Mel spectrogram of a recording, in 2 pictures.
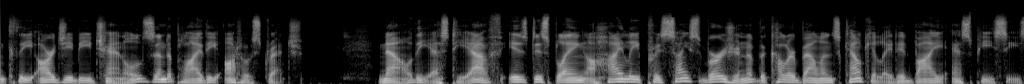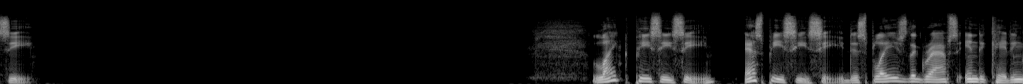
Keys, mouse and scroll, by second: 2.6 click, 8.0 click, 9.5-10.0 scroll down 4, 11.0-12.1 middle drag, 12.1 click, 12.8 middle click, 13.5 click, 13.7-16.0 middle drag, 16.6-17.1 scroll up 3, 19.2-19.7 drag.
